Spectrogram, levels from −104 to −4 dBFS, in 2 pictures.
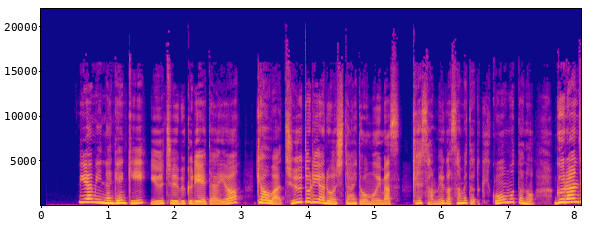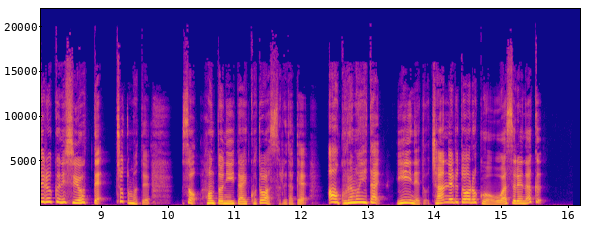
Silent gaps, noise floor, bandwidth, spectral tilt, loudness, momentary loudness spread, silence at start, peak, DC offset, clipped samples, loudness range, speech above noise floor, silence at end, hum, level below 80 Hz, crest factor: none; -63 dBFS; 16.5 kHz; -3.5 dB/octave; -21 LUFS; 11 LU; 0.55 s; -4 dBFS; under 0.1%; under 0.1%; 3 LU; 42 dB; 0.6 s; none; -68 dBFS; 18 dB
